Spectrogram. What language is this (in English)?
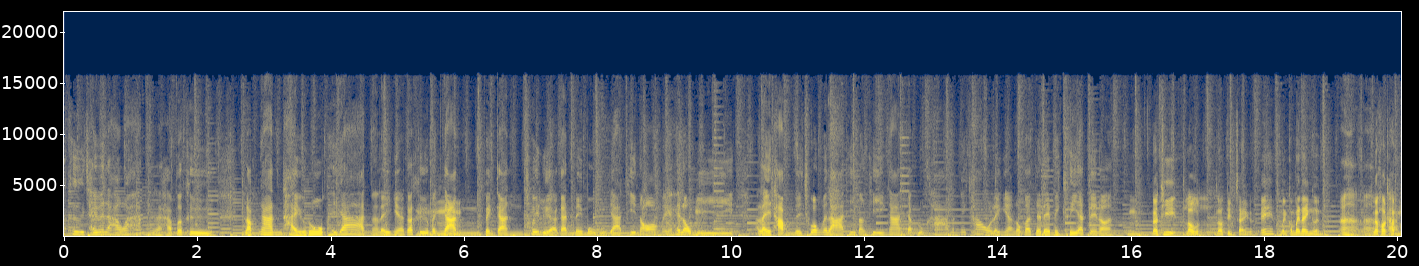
Thai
